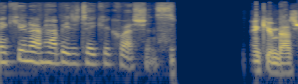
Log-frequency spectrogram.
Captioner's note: speaking French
